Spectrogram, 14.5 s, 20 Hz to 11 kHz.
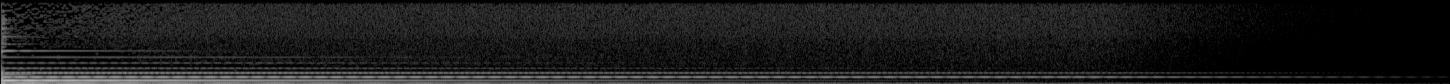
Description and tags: singing bowl
single strike with an soft mallet
Main Frequency's:
182Hz (F#3)
519Hz (C5)
967Hz (B5)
